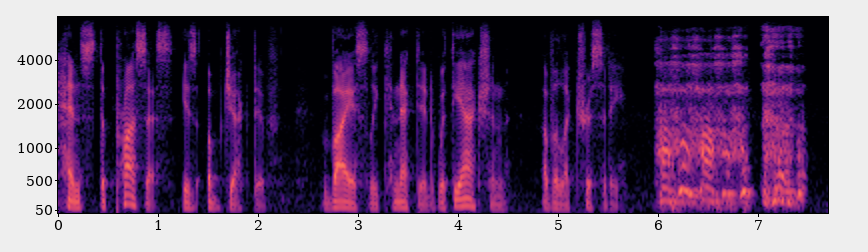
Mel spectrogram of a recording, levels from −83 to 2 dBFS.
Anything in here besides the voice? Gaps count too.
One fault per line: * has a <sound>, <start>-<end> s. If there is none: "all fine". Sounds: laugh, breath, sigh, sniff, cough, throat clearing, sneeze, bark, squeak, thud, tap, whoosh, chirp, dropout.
* has a laugh, 6.0-7.5 s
